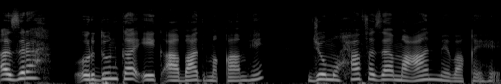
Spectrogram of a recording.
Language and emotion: Urdu, neutral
